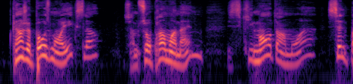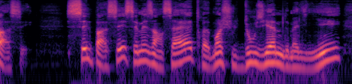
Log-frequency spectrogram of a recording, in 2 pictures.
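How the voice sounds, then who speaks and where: A man talks at a moderate pace with very wide pitch swings, on a very clean recording with a silent background. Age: 40s. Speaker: historian and professor. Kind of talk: public debate. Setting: bookstore event with audience.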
